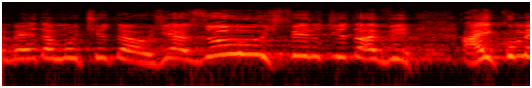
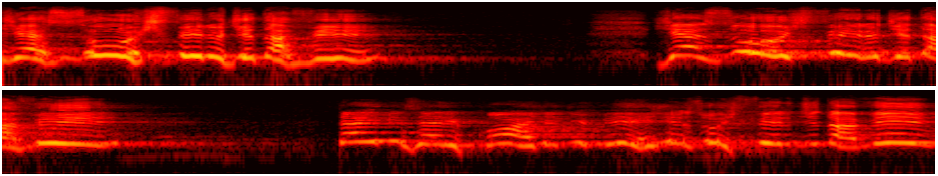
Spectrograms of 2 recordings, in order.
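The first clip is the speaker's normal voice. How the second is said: put-on loud, slow weeping voice, each line drawn out; 5 dB louder than usual. Acting out a blind beggar crying out to Jesus: acted tearful plea. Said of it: "a lágrima começava a correr".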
